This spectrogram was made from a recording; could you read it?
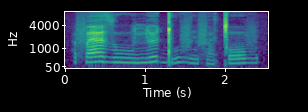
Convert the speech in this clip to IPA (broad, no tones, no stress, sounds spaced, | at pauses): f æ z uː ɲ ø ɡ͡ǃ ṳ v e̤ f æ̤ ǀ o v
